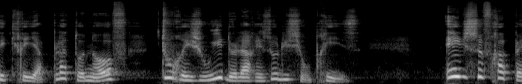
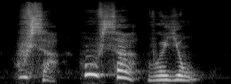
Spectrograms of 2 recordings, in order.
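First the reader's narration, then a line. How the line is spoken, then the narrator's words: Startled, just-woken exclamation. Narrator (French): s'écria leur hôte en s'éveillant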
